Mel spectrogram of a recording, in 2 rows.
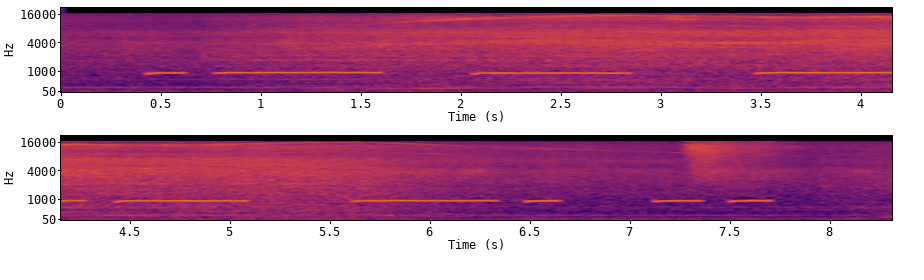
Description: Morse code (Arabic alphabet), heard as a whistle, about 7 wpm, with street noise. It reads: اتمني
